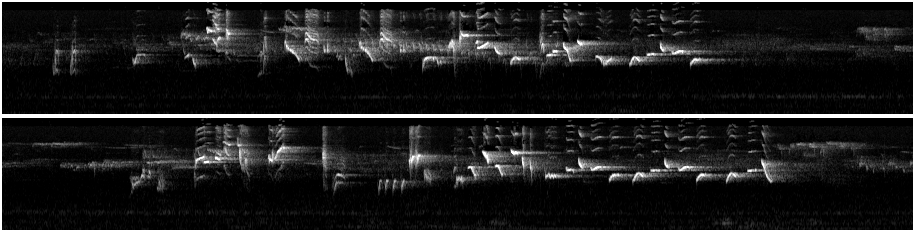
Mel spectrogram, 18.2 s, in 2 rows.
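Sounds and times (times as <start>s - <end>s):
Eurasian blackcap Sylvia atricapilla warbling song: 0.6s - 7.2s, 10.4s - 17.9s.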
